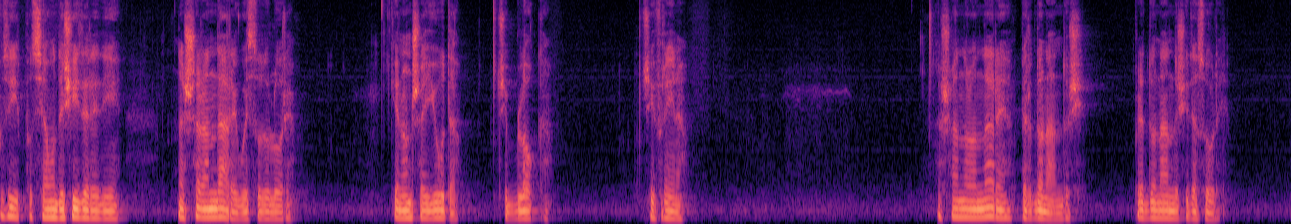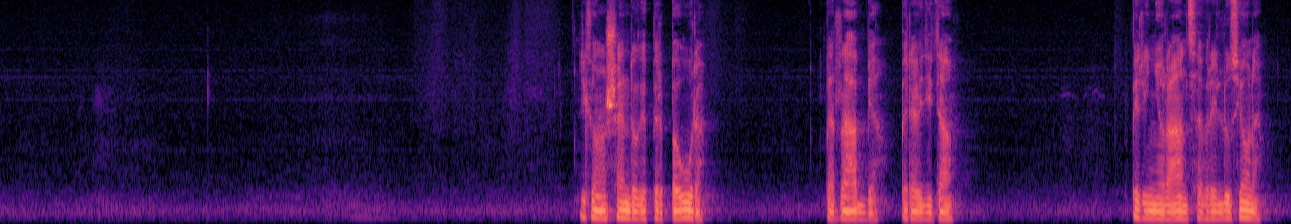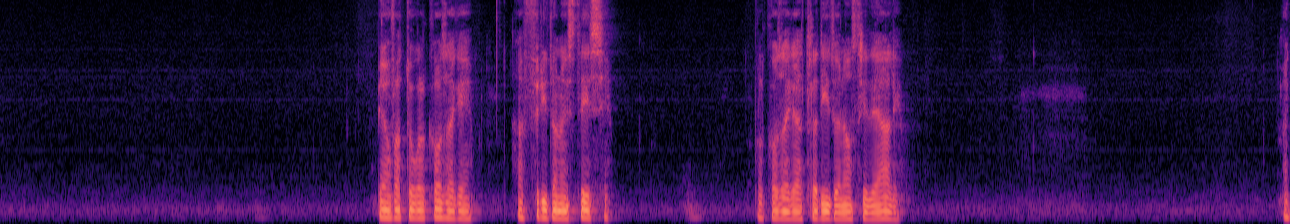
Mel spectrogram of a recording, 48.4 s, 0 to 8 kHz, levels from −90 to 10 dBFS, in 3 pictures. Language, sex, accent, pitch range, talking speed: Italian, male, native, 90-100 Hz, 60 wpm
